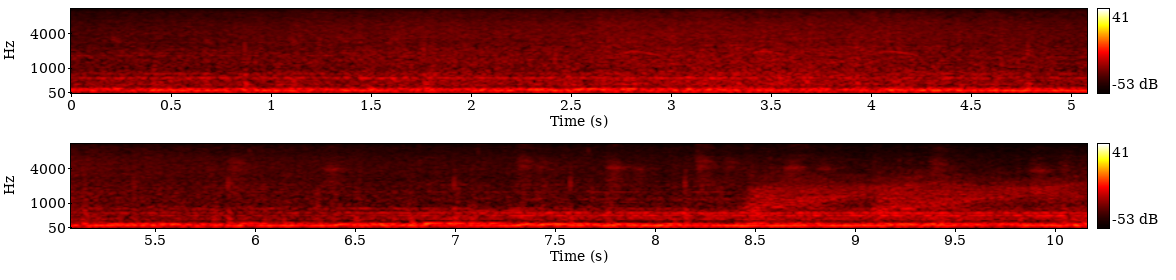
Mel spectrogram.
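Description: Magic spells crackle and whoosh in a fantasy battle.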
